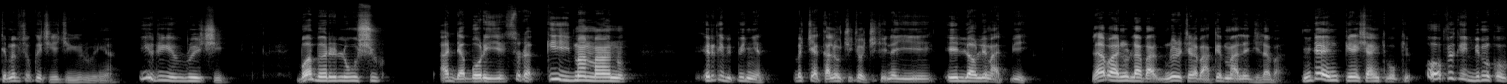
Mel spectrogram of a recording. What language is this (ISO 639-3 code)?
mfo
